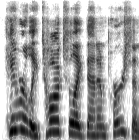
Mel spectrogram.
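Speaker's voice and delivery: high-pitched retold amazement; amazed. Retelling his amazed reaction to the voice.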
